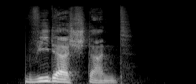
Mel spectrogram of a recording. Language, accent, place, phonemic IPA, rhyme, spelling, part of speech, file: German, Germany, Berlin, /ˈviːdɐˌʃtant/, -ant, Widerstand, noun, De-Widerstand.ogg
- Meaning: 1. resistance (act of resisting, or the capacity to resist) 2. resistance (physics: force that tends to oppose motion) 3. resistance (physics: opposition of a body to the flow of current)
